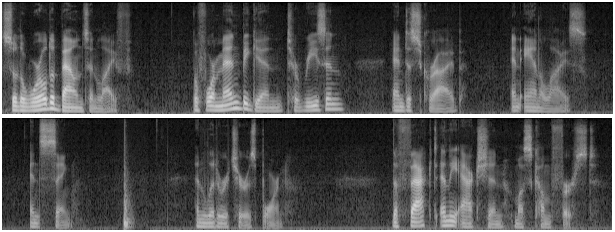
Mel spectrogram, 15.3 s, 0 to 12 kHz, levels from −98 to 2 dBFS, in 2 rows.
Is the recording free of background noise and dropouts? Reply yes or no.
no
